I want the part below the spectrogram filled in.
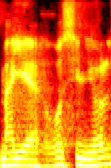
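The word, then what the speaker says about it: Mayer-Rossignol: That's my first name, and last name, difficult to pronounce, is Mayer Rossignol in French.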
